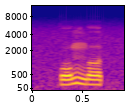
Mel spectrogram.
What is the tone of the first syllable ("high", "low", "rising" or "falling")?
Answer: rising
